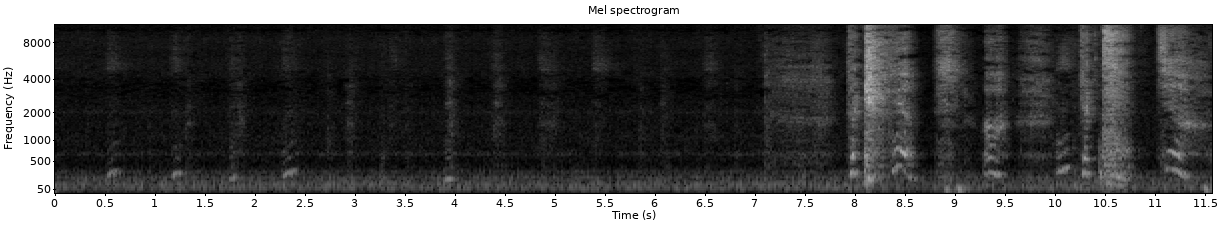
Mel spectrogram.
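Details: A girl sniffs softly, then lets out a rapid burst of several sharp sneezes in a row, set off by a Covid-19 nasal swab test, with faint music behind; induced sneezing.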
